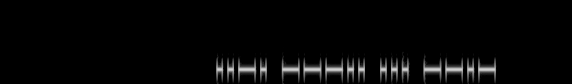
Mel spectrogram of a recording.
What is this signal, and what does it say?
Morse code, heard as a keyed tone, about 21 wpm, 700 Hz. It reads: F8SQ
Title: DXCC-100 Call Signs - 4 Characters - Repeated 2x - 22wpm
